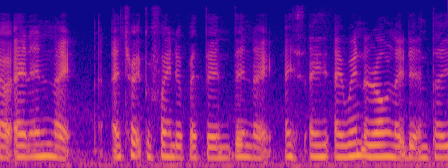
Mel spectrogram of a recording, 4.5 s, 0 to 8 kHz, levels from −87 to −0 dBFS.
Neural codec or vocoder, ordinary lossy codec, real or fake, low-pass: none; AAC, 48 kbps; real; 7.2 kHz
